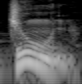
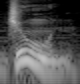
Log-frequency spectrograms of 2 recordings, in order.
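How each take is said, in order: No difference in how they are said.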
